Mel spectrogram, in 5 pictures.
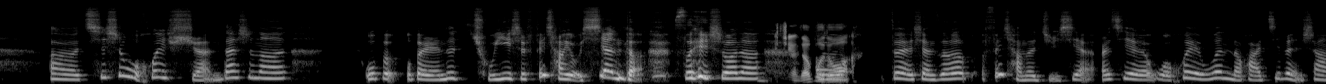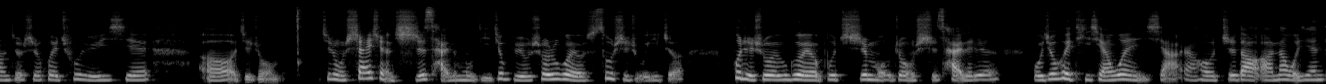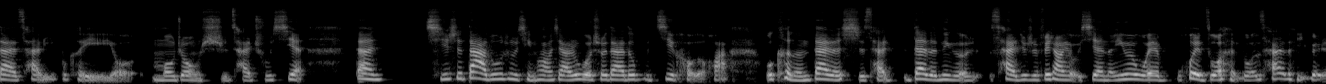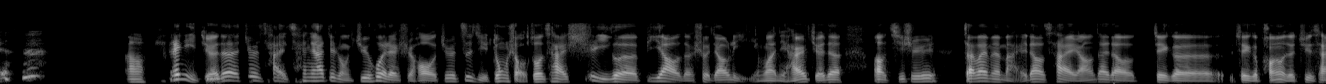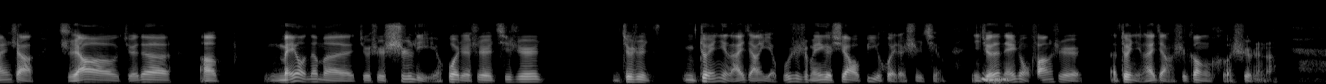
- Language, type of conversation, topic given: Chinese, podcast, 你去朋友聚会时最喜欢带哪道菜？
- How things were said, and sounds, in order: laughing while speaking: "限的。所以"; other noise; lip smack; laughing while speaking: "不会做很多菜的一个人"; "在" said as "菜"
